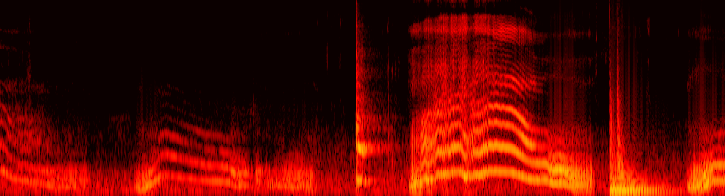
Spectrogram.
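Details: Fighting cat caterwauling: rising and falling moaning howls, a loud warbling yowl with wavering pitch, a low growl and a sharp hiss-like burst between cries, recorded indoors.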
